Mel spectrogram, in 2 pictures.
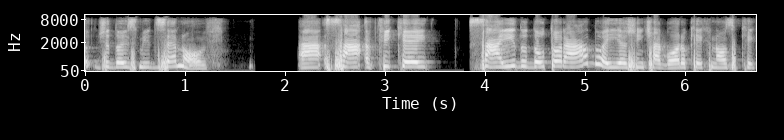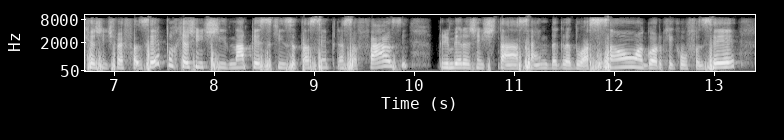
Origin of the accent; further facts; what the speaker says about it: Minas Gerais, Brazil; eu sou mineira, né? Ao longo do podcast todo mundo vai ver esse sotaque, então vai entender muito bem.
